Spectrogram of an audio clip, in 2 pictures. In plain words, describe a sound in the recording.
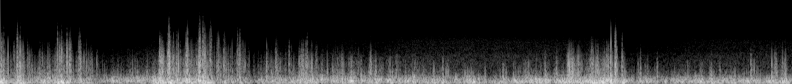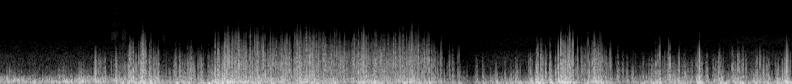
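Strong wind gusts across open ground, buffeting the microphone.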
